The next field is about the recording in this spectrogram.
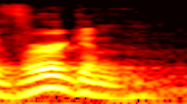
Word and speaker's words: würgen: The word worry is from the German word, I guess you'd say Würgen. Usually W is pronounced like a V in German, which means to choke.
